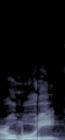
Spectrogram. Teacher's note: आइन को गले से निकालें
